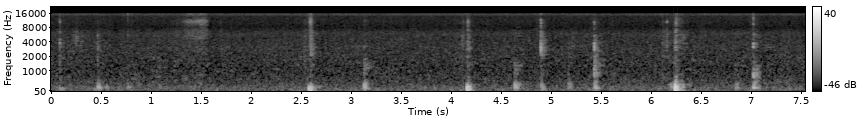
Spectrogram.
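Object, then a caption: Soap bar. A needle tool scratches and scores criss-cross lines into the top of a solid square purple soap bar, held flat by a hand with long green nails. The result is a sparse, irregular series of short, soft, low clicks and ticks over near silence, each dying away almost at once.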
